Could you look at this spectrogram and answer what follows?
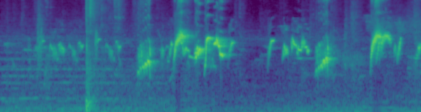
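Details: Red-whiskered bulbul song for stirring newly caged wild birds: a sharp click, then soft chattering notes followed by louder warbled, rising and falling whistled phrases in short bursts.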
